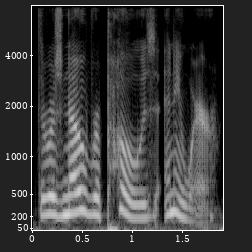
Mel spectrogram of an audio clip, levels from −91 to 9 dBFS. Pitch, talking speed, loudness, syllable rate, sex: 220 Hz, 155 wpm, -18 LUFS, 6.5 syllables/s, female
